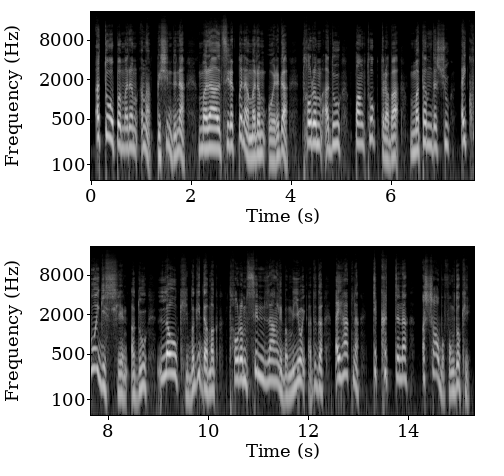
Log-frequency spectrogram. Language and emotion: Manipuri, angry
